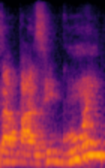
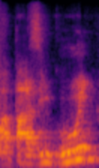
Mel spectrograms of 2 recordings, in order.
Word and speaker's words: apaziguem: formas, ó, que eles apaziguem, que eles obliquem. O U continua tendo, né, uma pronúncia tônica, tá? Ó, apaziguem, obliquem, né, era colocado o acento para dizer que aquele U era tônico, mas agora, né, continua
